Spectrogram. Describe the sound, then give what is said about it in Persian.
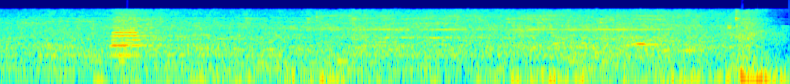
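Steady roar of road traffic with a loud car horn honking early on, then fainter honks and passing vehicles in a constant wash of street noise. “فوتبال، جاده”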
